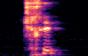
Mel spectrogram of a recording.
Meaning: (noun) 1. flood 2. growth; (adjective) feminine singular of cru
- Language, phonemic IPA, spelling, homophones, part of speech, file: French, /kʁy/, crue, cru / crû, noun / adjective / verb, LL-Q150 (fra)-crue.wav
